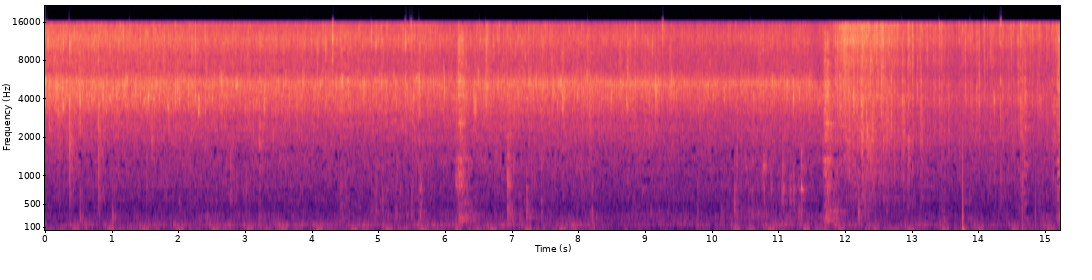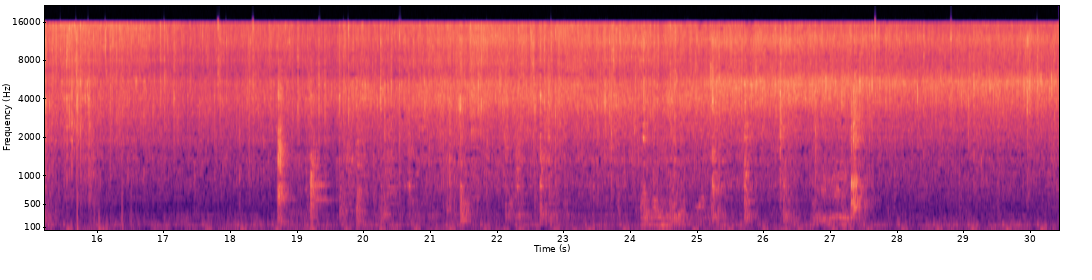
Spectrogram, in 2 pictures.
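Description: Diced potatoes and carrots, later joined by green beans, sizzling steadily in hot oil in a non-stick pan, with occasional knocks and scrapes of a spatula stirring them.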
